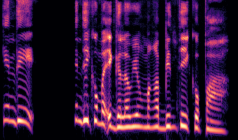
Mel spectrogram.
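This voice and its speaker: A woman's voice: a little high, sing-song, moderate pace, mellow, no room sound, clean studio sound, voice pushed up. Woman voicing an earnest, emotional young man in love. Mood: panicked. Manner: trembling, pleading.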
